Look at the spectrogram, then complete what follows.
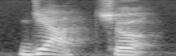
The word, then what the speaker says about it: ghiaccio: Ghiaccio. Ice. Ghiaccio. Ice. Be careful because if you don't pronounce G as a hard sound like G, it would be ghiaccio, that it's a verb and means lie down.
